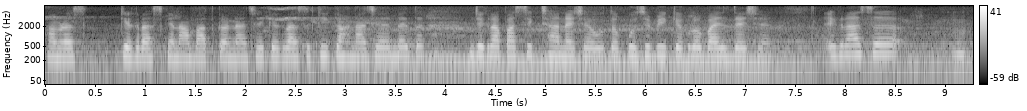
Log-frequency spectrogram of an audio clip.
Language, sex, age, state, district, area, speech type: Maithili, female, 45-60, Bihar, Purnia, rural, spontaneous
